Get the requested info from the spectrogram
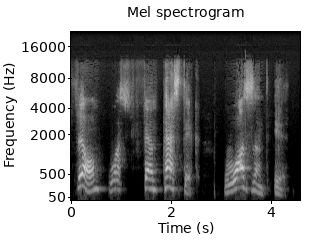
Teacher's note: when you know the answer and you just want or expect the other person to confirm it for you then the intonation is falling see the arrow here go down like that film was fantastic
